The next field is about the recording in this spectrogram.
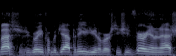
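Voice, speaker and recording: Speaking very fast with an Alabama accent, a man keeps a fairly high pitch and fairly even intonation against a quiet background. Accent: Southern US (Alabama). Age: 70s. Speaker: attorney and author. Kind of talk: interview. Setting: filmed at a museum. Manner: halting, with fillers.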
